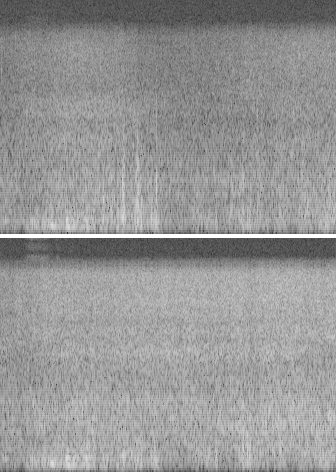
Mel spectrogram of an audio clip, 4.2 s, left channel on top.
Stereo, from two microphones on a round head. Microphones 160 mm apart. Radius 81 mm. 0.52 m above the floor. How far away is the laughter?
About 5 m.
